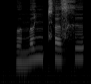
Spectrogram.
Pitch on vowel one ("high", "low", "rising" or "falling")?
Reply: low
